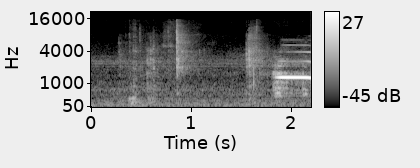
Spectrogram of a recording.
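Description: A few faint clicks, then near the end the CB radio's speaker suddenly opens loud with a steady beep-like tone as the test walkie-talkie keys up and its transmission is received.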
